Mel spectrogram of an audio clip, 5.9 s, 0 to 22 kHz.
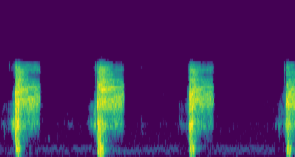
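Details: A female chestnut-backed chickadee on a nest with young, near San Francisco at 8:06 PM on May 27, 2021, gives four harsh breathy snake-like hisses about two seconds apart, each about half a second, to scare off a larger bird landing on the nest box.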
